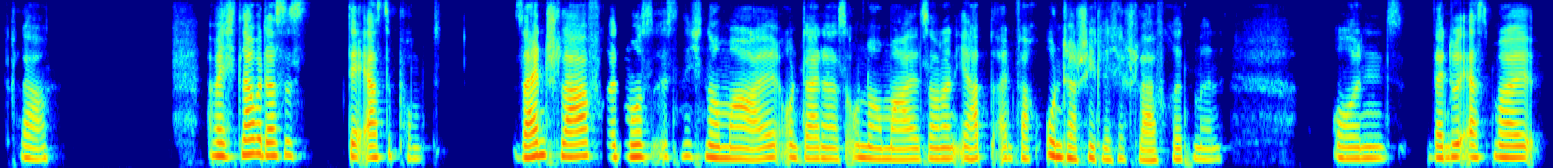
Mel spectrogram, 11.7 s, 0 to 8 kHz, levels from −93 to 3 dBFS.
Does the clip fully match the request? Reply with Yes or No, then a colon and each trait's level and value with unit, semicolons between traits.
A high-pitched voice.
Yes: high, 200 Hz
